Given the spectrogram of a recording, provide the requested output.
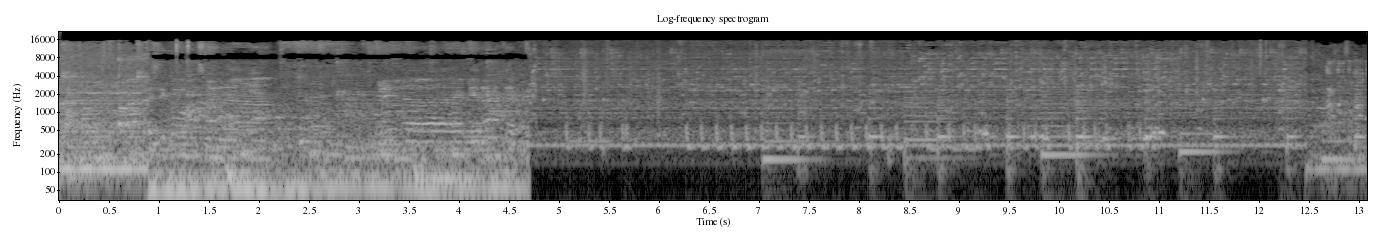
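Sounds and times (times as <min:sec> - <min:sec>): soft background melody: 0:00.0 - 0:13.0.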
